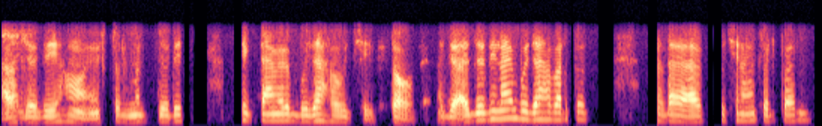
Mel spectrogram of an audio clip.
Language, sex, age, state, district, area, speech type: Odia, male, 18-30, Odisha, Subarnapur, urban, conversation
